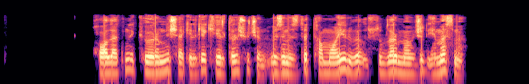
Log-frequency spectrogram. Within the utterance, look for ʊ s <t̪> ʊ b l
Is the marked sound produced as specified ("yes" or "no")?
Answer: yes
